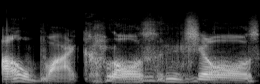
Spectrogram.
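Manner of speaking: drawling, very slow. As the boys roar with laughter, a saber-toothed dragon remarks, drawling. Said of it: "drawled One Eye".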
